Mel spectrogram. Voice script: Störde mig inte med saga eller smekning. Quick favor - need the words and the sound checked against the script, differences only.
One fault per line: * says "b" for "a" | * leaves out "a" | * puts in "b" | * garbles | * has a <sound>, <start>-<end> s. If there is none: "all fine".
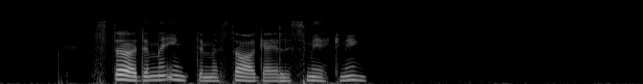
all fine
